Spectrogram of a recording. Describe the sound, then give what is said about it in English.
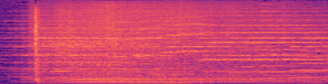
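A limousine engine hums steadily after a sharp click near the start, a low rumble with a faint whine that eases off slightly as the limo drives away. No one speaks. “As the limo drives away, Pep rides up on his motorbike.”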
